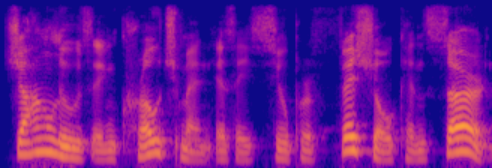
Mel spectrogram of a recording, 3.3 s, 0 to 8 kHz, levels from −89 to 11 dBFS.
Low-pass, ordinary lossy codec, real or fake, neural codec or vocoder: 7.2 kHz; Opus, 64 kbps; fake; vocoder, 44.1 kHz, 128 mel bands every 512 samples, BigVGAN v2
